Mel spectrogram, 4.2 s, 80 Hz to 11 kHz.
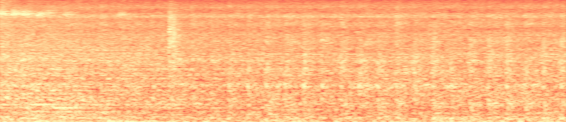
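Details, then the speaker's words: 2019 Nissan Terra automatic after scanning and injector coding: steady, even diesel idle with a low rumble and no stumble. The earlier vibration and engine shake are gone, so this is a normal idle after repair. "nawala na iyung vibrate nawala na yung nginig niya sa makina"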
